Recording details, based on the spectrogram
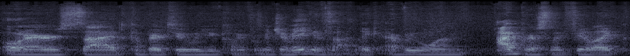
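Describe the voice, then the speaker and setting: A man's voice: low-pitched, little pitch movement, fairly quick, fairly bright tone. A young man from India in a casual group discussion, rambling with many fillers. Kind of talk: casual chat. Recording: roomy, from a distance, faint noise.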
